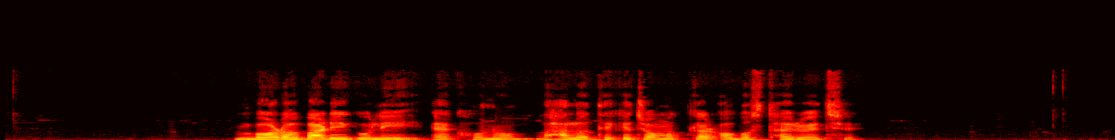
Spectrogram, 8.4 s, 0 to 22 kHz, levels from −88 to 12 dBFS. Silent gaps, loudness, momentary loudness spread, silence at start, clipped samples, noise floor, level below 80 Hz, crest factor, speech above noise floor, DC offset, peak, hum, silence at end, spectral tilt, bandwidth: none; -27 LUFS; 12 LU; 1.75 s; under 0.1%; -75 dBFS; -62 dBFS; 22 dB; 48 dB; under 0.1%; -8 dBFS; none; 1.95 s; -7 dB/octave; 11.5 kHz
